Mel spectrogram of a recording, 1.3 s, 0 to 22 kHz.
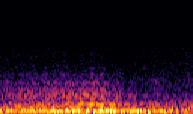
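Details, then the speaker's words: Toyota Corolla KE35 on a test drive after the earlier vibration: steady low drone and rumble with no clear rhythm persists, vibrations gone; owner unsure of the source, possibly the exhaust. "H still there. That noise is still there. Annoying."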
